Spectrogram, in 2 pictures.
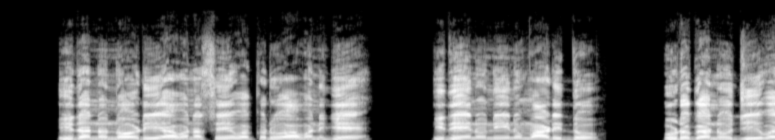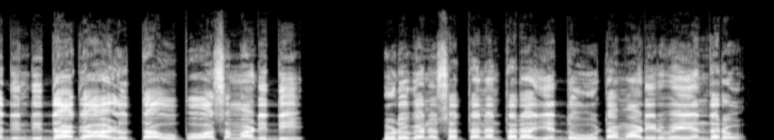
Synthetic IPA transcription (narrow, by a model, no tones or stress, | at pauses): id̪ɐnːuno̞ːɽiɐʋɐnɐseːʋɐkɐɾuɐʋɐniɡe̞ | id̪eːnuniːnumaːɽid̪ːu | ɦuɽuɡɐnud͡ʒiːʋɐd̪ind̪id̪ːaːɡɐɐɭut̪ːɐupɐʋaːsɐmaːɽid̪ːi | ɦhuɽuɡɐnusɐt̪ːɐnɐnt̪ɐɾɐe̞d̪ːuːʈɐmaːɽiɾuʋeːnd̪ɐɾu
